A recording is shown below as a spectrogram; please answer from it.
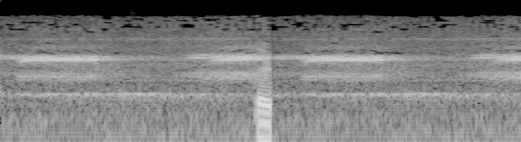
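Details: Frogs calling in a reviewed field recording: steady, high, buzzy trills in long bursts with short gaps, stacked bands of tone, and one loud abrupt click or thump at the middle.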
